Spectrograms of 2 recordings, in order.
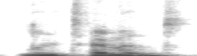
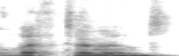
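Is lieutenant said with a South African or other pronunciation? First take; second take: Other; South African. First: It is said with a non-South African pronunciation. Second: It is said with a South African pronunciation. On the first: The speaker calls it wrong. "He refers to the lieutenant as lieutenant" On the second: The speaker calls it right. "South Africans would say lieutenant"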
